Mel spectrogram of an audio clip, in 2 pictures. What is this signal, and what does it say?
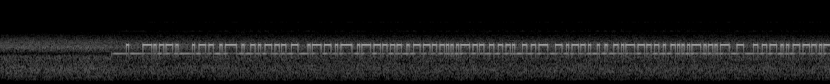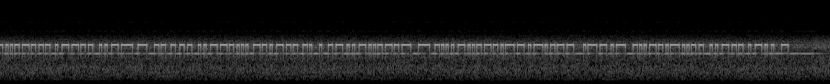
RTTY (45.45 baud, 850 Hz shift), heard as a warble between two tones, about 2000 Hz centre, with radio static. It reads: ACTUALMENTE LA RELIGION QUE PREDOMINA ES LA CATOLICA Y ALGUNAS OTRAS EN MENOR ESCALA.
